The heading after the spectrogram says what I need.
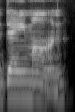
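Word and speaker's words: daimon: which in the Noam it's spelled just like this d a i m o n so it's a d a i m on a Dameon and it's on everything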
